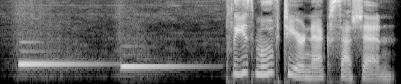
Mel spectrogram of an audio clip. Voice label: airplane chime please move to your next session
